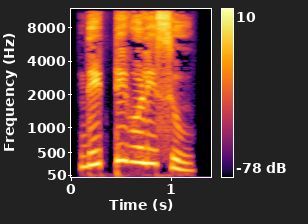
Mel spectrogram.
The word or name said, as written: ತಡೆಗೊಳಿಸು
